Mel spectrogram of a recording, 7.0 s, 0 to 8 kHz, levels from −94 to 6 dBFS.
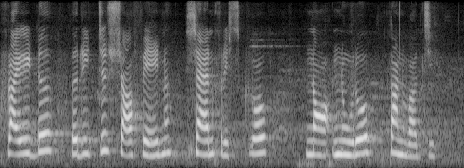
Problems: background sounds at intervals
